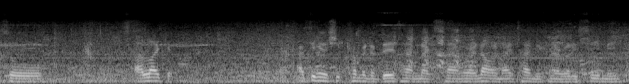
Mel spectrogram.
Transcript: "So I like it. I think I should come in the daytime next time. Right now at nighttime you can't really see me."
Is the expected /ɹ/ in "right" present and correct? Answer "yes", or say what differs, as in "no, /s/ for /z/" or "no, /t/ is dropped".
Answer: no, /w/ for /ɹ/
